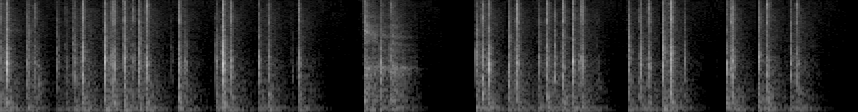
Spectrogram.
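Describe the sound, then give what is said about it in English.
Typing a password on a computer keyboard: faint, rapid key clicks in short irregular bursts separated by brief pauses, many keystrokes in all. “So let's put in my password here.”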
